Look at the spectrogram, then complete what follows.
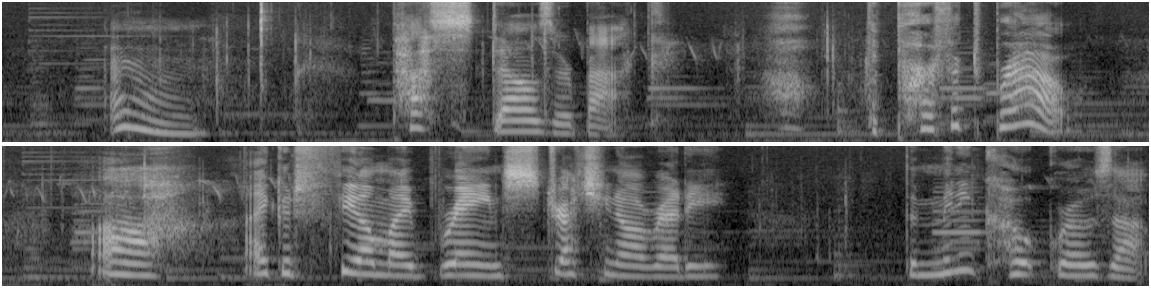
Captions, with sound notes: MMM. PASTELS ARE BACK. ( gainspg softly ) "THE PERFECT BROW." AH, I COULD FEEL MY BRAIN STRETCHING ALREADY. "THEIN MI-COAT GWSRO UP."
